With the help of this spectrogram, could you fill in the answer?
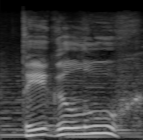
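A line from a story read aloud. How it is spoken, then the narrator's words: Growling. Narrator (Russian): рычал Левий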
